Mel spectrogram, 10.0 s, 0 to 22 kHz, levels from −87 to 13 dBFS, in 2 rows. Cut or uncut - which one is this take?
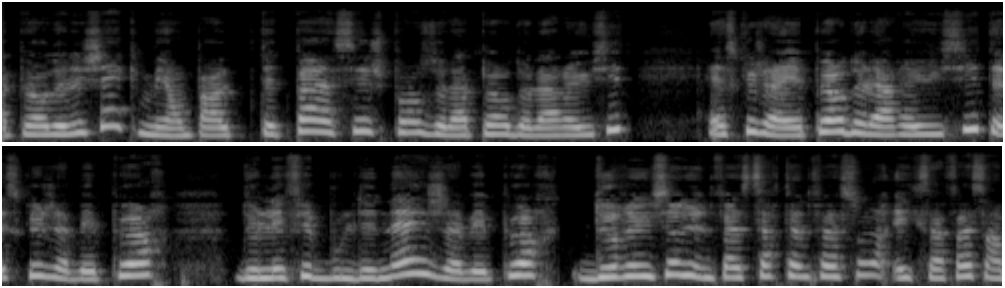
uncut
